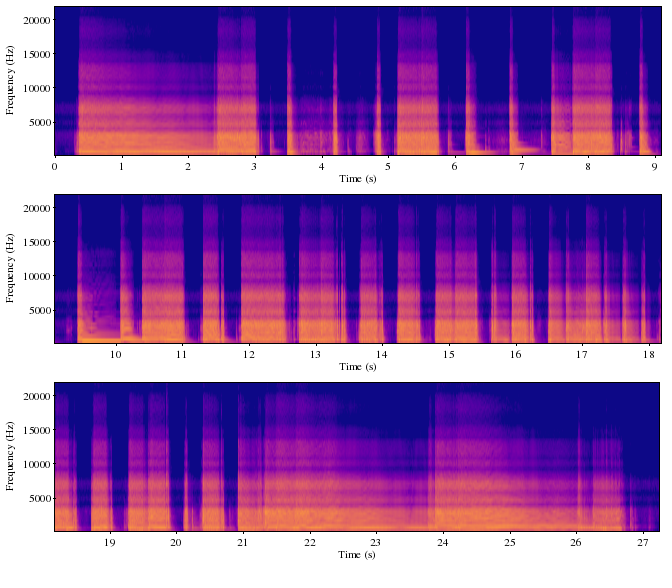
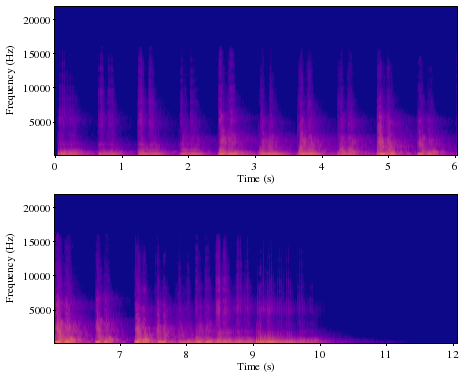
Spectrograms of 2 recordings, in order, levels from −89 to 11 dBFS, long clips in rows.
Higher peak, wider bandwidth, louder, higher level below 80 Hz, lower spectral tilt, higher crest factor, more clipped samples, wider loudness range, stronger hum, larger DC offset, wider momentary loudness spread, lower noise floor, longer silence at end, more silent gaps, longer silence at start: first, 0 dBFS vs -16 dBFS; about the same, 15.5 kHz vs 15.5 kHz; first, -16 LUFS vs -36 LUFS; second, -84 dBFS vs -46 dBFS; second, 2.5 dB/octave vs -7 dB/octave; about the same, 18 dB vs 20 dB; neither; about the same, 3 LU vs 4 LU; neither; neither; about the same, 9 LU vs 10 LU; second, -48 dBFS vs -89 dBFS; second, 0.5 s vs 1.9 s; neither; first, 0.3 s vs 0.05 s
